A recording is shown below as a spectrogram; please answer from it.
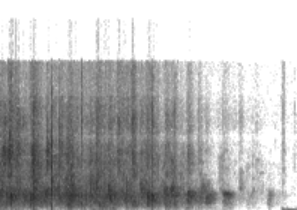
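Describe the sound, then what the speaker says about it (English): Audience applause at an international conference on AI, security and ethics, lively clapping from a seated crowd that thins out after about three seconds into scattered claps. "Can we please join me in giving a round of applause to Scott as he has to leave early."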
